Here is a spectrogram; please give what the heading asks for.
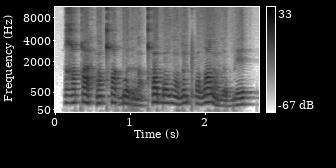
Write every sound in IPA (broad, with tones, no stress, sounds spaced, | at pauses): ʁ ɪ˧˥ q ɛ˦˨ h õ˧˥ qʰ ɔ˦˨ ɡ͡b o˦˨ r ã˩ qʰ u˥ ɓ u˧˥ ðˤ õ˦˨ ɗ ũ˥ pʰ ʊ˦˨ ðˤ ɛ˥ l õ˩ l ʊ˩ b ɪ˧˥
